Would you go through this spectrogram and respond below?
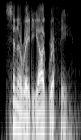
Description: (sĭnə-rādē-ŏgrə-fē)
